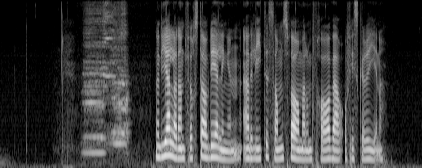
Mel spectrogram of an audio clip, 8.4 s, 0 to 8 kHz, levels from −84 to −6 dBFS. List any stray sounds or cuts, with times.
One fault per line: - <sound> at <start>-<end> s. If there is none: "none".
- squeak at 1.6-2.7 s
